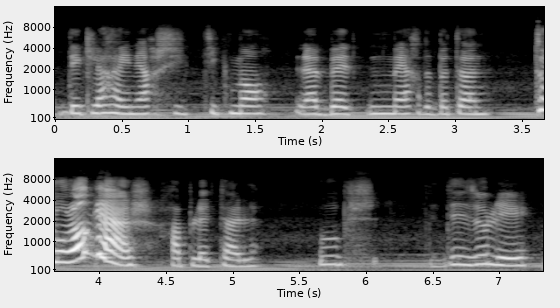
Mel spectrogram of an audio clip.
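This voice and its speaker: A woman's voice: fairly high pitch, level tone, unhurried, darkish tone, highs cut off, faint music behind. A woman casually reading a fanfiction aloud, stumbling over words now and then and breaking off for joking asides. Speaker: fanfiction reader.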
